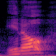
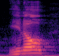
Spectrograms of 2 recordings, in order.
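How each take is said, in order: The two takes are said the same way.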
